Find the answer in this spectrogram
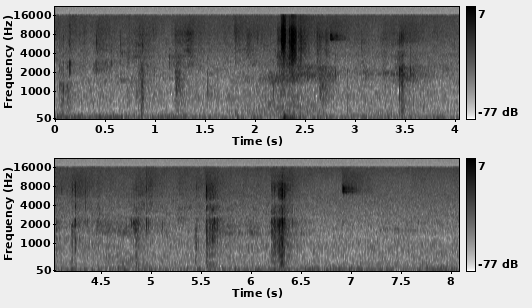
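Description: Handling noise from a hand-held phone: scattered small clicks and rubs, with a louder knock about two seconds in and another about six seconds in, over a low steady rumble.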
